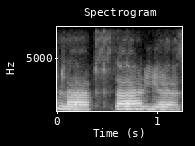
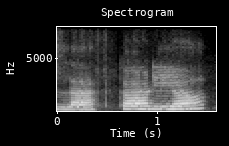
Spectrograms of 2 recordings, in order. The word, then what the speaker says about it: Lafcadio: It is not Lapstalia since he is there. Don't pronounce it as Lapstalia. It is Lafcadio Hearn Hearn.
